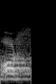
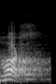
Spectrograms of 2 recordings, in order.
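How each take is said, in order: First: The word begins with a vowel sound. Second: The word begins with an h sound. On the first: The speaker calls it wrong. "উচ্চারণ আর অর্স না" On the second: The speaker calls it right. "এটার উচ্চারণ হর্স"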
